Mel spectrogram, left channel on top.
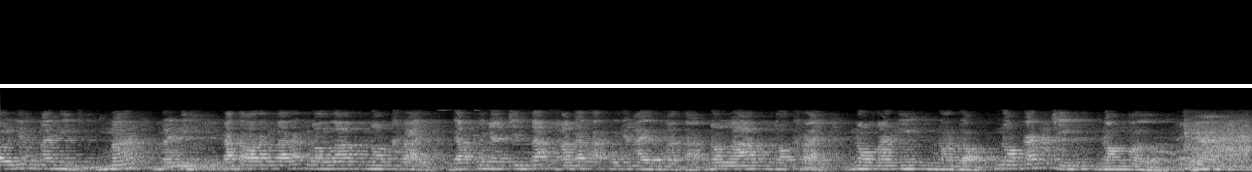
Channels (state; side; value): silent; left; 64 dB below the other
